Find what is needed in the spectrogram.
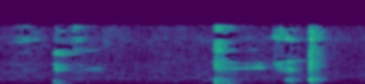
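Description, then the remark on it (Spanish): A small cough, heard as a brief throaty burst followed a moment later by two or three quick, harsher coughs, with no talking around them. “Perdón por esa tosecita.”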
